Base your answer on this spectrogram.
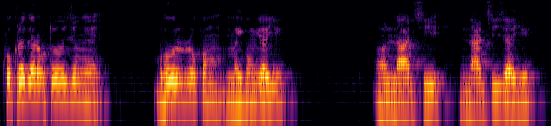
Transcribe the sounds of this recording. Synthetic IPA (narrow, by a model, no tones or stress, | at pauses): kʰɔkʰɾazaɾawtɔzɯŋɯ | bʱɔɾːɔkʰɔmːɯjɡɔŋzajɯ | naɾzinaɾzizajɯ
